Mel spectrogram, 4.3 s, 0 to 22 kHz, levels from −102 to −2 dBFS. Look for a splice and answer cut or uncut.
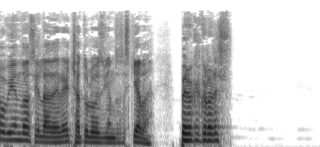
cut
